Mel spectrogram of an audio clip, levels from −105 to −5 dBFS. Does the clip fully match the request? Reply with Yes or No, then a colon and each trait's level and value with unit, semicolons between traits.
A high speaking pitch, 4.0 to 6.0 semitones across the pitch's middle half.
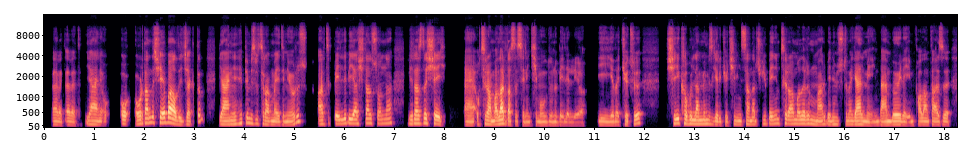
No: low, 110 Hz; average, 4.4 semitones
